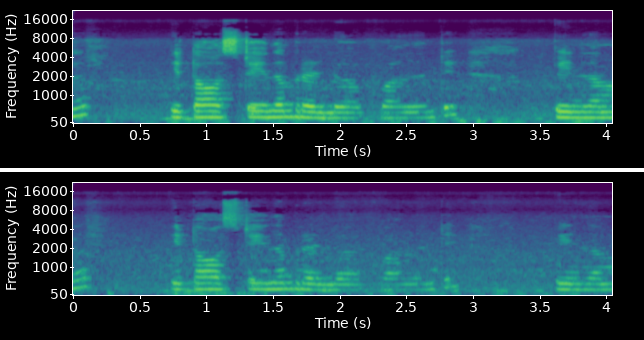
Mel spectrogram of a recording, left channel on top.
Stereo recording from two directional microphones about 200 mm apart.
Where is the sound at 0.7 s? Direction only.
20° left (ahead or behind).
